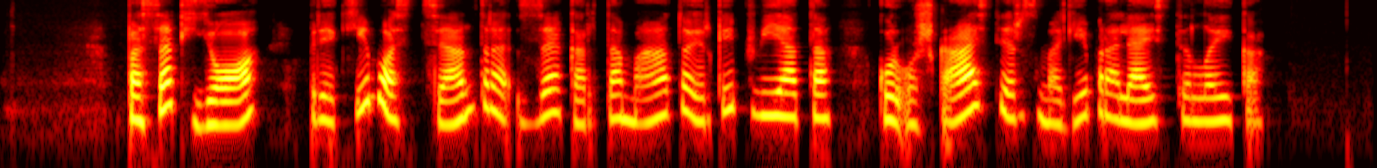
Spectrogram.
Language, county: Lithuanian, Šiauliai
